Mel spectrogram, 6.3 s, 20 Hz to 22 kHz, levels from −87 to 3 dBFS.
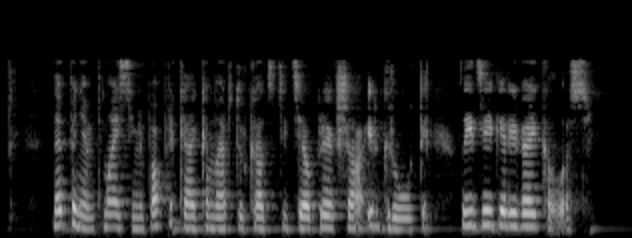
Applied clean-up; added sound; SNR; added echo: neural mask model DeepFilterNet 3.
